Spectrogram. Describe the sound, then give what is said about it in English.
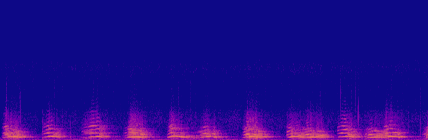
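Hunting dogs in Florida barking and baying in action, many loud, regular bays with a wavering, howl-like pitch, one after another without pause. “That was the sound of Florida hunting dogs in action.”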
